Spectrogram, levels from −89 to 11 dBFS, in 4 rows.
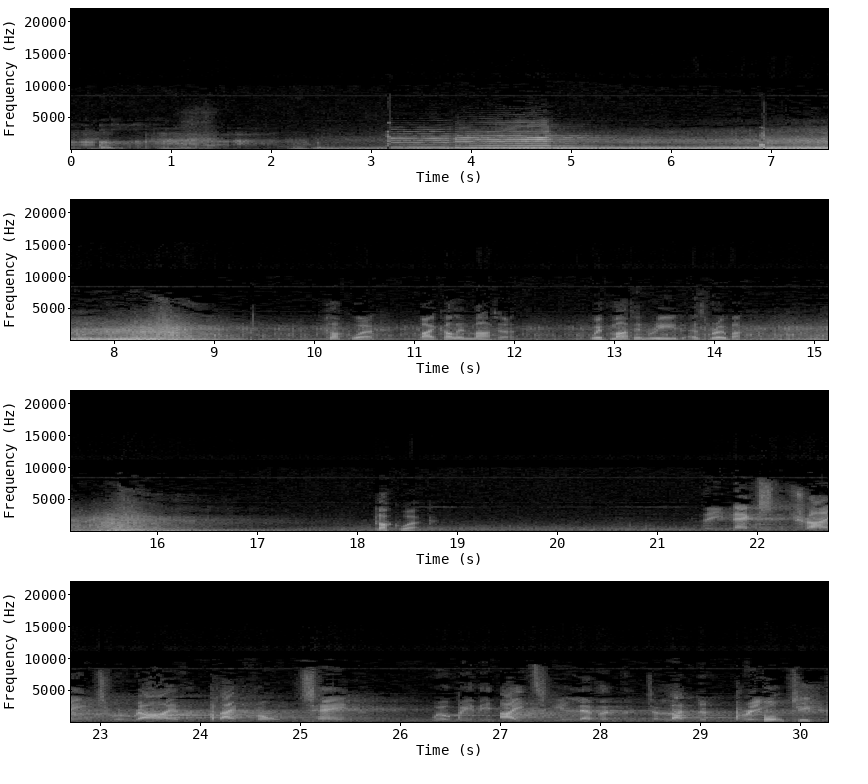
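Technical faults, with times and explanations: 3.12–3.20 s, 6.86–6.95 s, 9.31–9.40 s: damaged data in a compressed stream. Corrupted bytes make the decoder misread frames and lose sync, giving brief blips of about 80 to 95 ms.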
